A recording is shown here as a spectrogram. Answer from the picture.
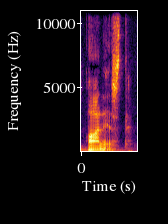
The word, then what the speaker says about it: honest: He's always honest. He's contraído. He's always, cuidado con la L, he's always honest. Y la H no se pronuncia, ¿vale? Ane, honest.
